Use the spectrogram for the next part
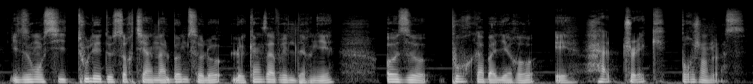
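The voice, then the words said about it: Poor, French-accented English pronunciation. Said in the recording (French): “toujours pas terrible mon accent anglais.”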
